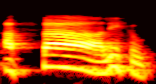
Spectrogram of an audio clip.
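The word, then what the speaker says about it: الثالث: যদি তিন হয় সেখান থেকে তৃতীয়ের আরবি হচ্ছে আসালিসু আসালিস শব্দের অর্থ তৃতীয় এখানে আমরা ল লিখেছি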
